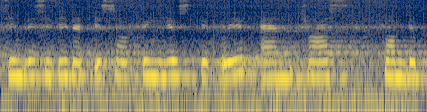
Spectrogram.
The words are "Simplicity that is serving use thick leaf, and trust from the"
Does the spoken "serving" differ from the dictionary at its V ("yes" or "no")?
yes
